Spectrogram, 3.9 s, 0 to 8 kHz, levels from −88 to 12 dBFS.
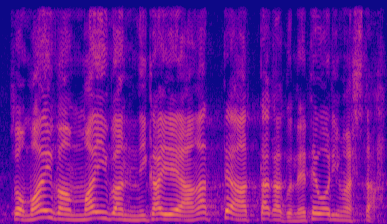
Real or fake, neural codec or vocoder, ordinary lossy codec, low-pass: fake; codec, 16 kHz, 16 kbps, FunCodec, trained on Chinese and English, 50 frames a second; none; none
